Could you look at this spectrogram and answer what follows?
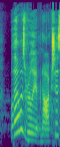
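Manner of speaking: normal talking voice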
